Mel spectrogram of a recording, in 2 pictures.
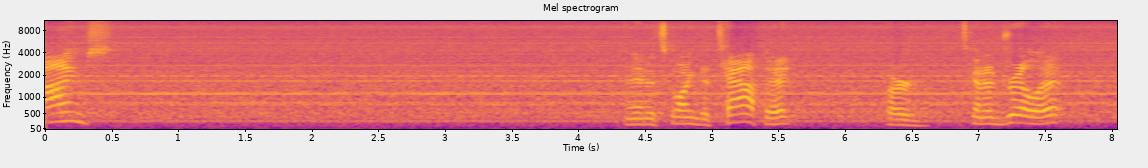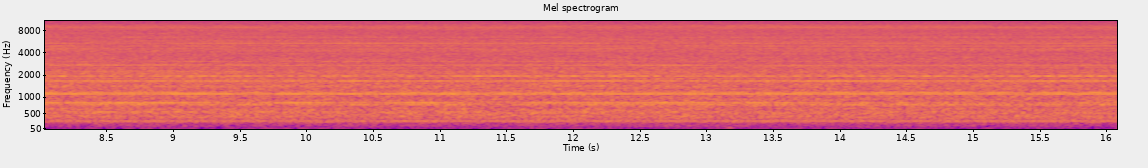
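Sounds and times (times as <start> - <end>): idle lathe hum: 0.0 - 16.0.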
